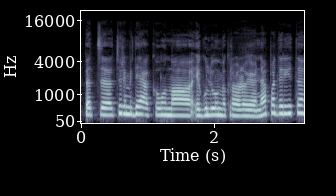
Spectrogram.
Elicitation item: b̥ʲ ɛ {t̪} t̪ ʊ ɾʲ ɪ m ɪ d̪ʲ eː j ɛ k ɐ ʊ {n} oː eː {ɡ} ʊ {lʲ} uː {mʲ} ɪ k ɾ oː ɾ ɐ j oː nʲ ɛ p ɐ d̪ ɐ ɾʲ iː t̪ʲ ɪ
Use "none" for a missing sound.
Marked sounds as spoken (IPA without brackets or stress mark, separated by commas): t̪, n, ɡ, lʲ, mʲ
